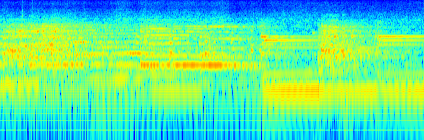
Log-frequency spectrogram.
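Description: Live rock band in an instrumental passage: distorted electric guitars ring out sustained chords that change about every second, with a lead guitar bending and sliding notes over them and no steady drumbeat.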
